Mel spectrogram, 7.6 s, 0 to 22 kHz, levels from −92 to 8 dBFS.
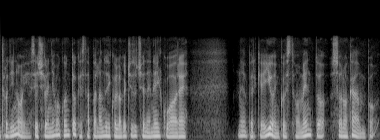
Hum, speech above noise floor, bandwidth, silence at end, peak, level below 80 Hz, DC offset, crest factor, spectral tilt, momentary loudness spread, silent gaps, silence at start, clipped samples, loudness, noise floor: none; 27 dB; 7.6 kHz; 0.05 s; -4 dBFS; -46 dBFS; under 0.1%; 16 dB; -7 dB/octave; 7 LU; none; 0 s; under 0.1%; -21 LUFS; -47 dBFS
